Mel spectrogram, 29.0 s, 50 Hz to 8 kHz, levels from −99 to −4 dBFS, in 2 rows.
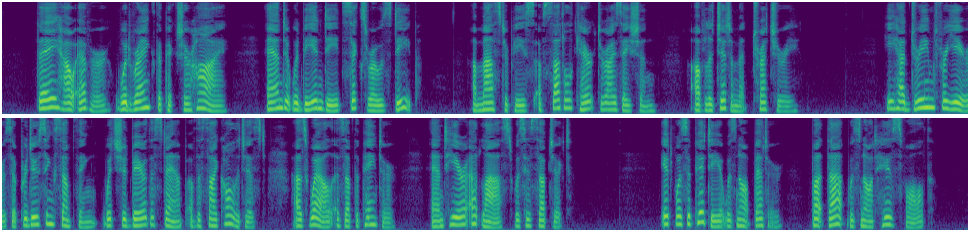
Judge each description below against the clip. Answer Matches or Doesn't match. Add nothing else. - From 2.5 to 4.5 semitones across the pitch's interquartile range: Doesn't match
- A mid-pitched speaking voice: Matches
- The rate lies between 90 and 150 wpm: Matches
